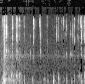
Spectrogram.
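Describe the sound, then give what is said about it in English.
Faint clicking of a computer mouse or keyboard: many quick, light, irregular clicks tapping away at a low level. “I hear you clicking away.”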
